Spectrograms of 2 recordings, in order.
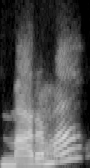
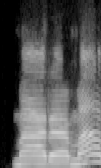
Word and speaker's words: Marama: her say it because it's a maori name so so to pronounce it properly it's marama marama but you're more than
